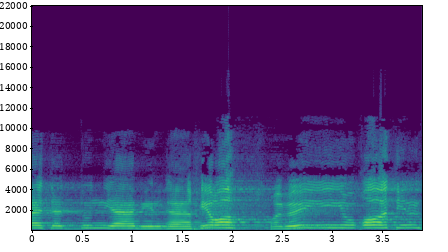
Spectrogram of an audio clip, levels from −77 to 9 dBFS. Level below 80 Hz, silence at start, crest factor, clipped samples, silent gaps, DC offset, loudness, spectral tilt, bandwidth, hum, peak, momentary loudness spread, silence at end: -56 dBFS; 0 s; 14 dB; under 0.1%; none; under 0.1%; -14 LUFS; -3.5 dB/octave; 11.5 kHz; none; 0 dBFS; 9 LU; 0 s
